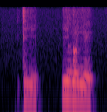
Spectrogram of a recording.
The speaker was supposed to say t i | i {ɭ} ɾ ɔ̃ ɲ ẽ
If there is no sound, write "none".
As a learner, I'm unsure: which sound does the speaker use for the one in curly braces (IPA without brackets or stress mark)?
l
